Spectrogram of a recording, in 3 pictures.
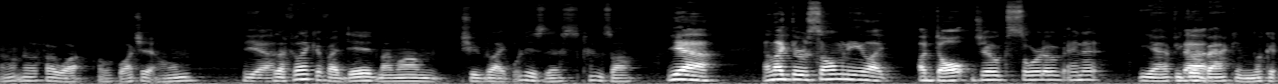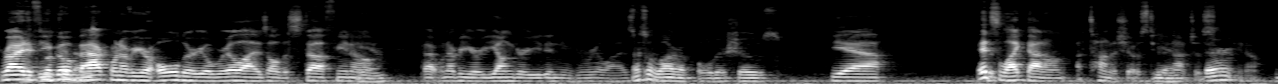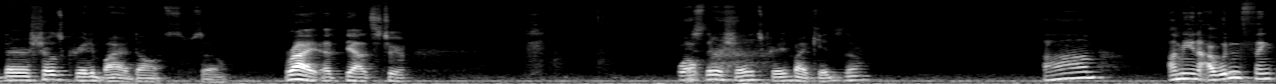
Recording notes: Sorry about the quiet audio still trying to work out the kinks.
